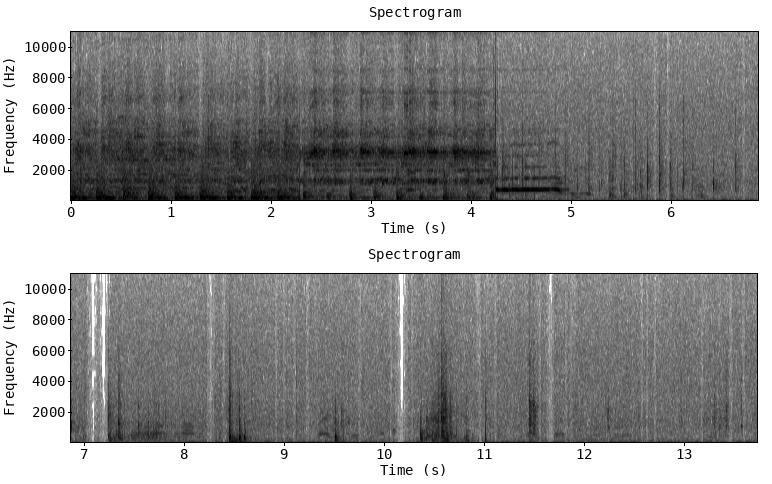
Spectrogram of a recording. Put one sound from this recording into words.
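Dancers stamp their feet on packed ground.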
